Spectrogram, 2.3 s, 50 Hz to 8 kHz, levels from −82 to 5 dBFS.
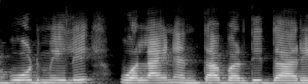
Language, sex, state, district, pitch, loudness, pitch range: Kannada, female, Karnataka, Bidar, 225 Hz, -17 LUFS, 225-230 Hz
